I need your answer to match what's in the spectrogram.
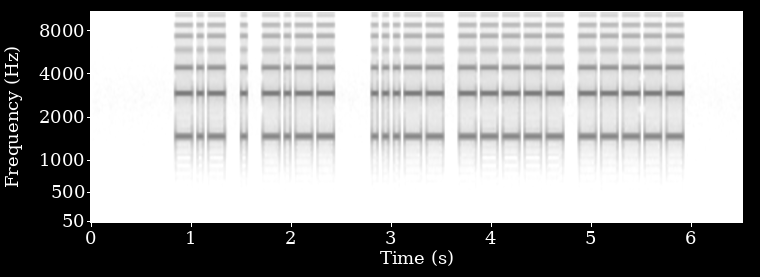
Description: Morse code, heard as electronic beeps, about 22 wpm, 1470 Hz. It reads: KEY 300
